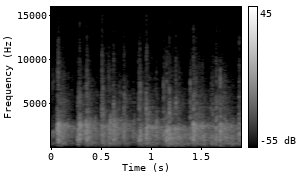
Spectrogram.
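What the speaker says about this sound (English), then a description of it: "So big round of applause so they can hear us on the live." An audience at a Brownsville 1 Million Cups event applauds award winners, a steady, soft wash of many hands clapping together with no one speaking over it.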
